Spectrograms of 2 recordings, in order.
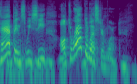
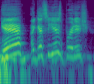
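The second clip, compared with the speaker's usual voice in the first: higher, slow mock concession; grudging agreement; 8 semitones higher than usual. Mocking a listener who gives in, slow grudging agreement. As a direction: concede it slowly and reluctantly.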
